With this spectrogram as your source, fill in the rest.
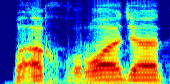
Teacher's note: اذا زلزلت الارض زلزالها واخرجت الارض اثقالها، واخرجت حمزہ کو خوا کے ساتھ ملا کے پڑھا جائے گا۔ خوا موٹے حروف میں سے آتا ہے، خوا کو پر یعنی موٹا پڑھا جائے گا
